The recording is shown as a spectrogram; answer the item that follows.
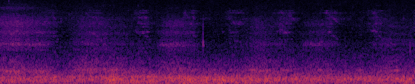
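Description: Wind rumbling on the microphone over small waves lapping around a wading angler, with faint, irregular light ticks.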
